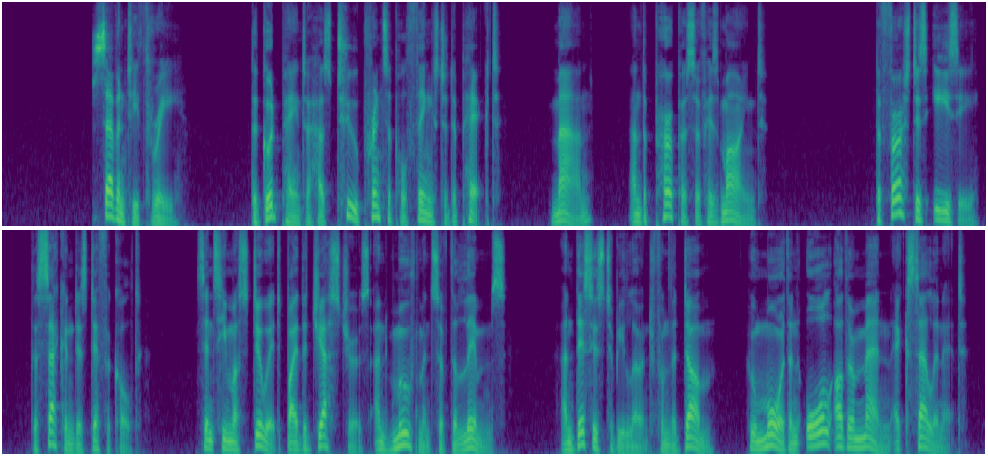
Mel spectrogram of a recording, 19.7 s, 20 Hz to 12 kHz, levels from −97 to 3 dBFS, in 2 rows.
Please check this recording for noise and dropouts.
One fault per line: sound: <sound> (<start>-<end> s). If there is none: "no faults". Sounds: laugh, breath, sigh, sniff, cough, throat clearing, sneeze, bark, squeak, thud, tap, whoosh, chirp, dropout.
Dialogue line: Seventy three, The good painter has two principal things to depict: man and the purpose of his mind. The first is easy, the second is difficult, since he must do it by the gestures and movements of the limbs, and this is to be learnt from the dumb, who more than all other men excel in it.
no faults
